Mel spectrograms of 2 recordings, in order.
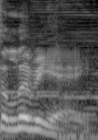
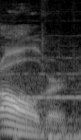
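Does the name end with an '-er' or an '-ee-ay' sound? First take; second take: -ee-ay; -er. First: The name ends with an '-ee-ay' sound. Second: The name ends with a plain '-er' sound. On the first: The speaker calls it right. "That's Olivier" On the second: The speaker calls it wrong. "that's not Oliver"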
